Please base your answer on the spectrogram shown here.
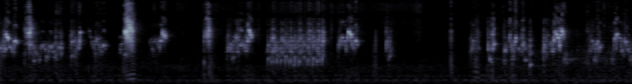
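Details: Pet budgerigars singing together, quick squeaky chirps and a raspy buzzing phrase, a short pause, then renewed chattering warble.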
